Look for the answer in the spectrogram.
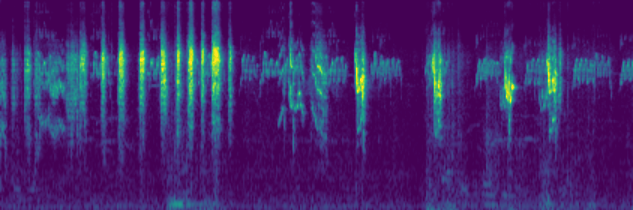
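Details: Farmed budgerigars chatter steadily, starting with a fast string of bright, clipped chirps, then softer warbling with scattered louder squeaks and a short thud.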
